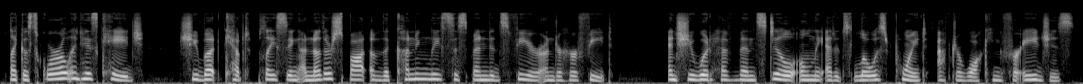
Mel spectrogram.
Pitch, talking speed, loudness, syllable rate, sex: 210 Hz, 195 wpm, -19 LUFS, 5.2 syllables/s, female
